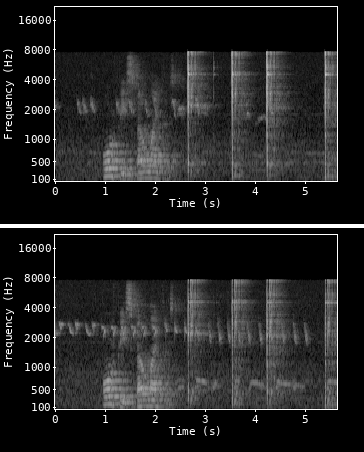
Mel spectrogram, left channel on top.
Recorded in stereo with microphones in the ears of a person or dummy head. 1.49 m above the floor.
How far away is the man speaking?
About 7 m.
